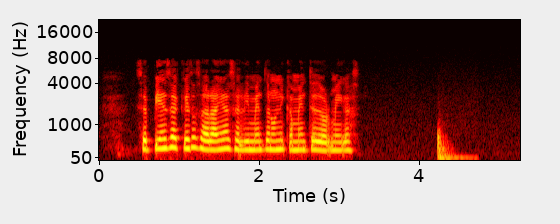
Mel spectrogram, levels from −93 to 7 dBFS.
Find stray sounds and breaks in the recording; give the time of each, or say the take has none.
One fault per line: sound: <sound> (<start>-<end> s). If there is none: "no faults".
sound: thud (4.2-4.8 s)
